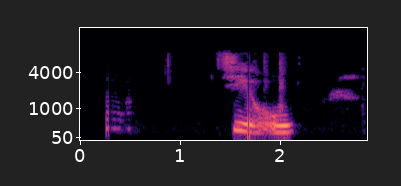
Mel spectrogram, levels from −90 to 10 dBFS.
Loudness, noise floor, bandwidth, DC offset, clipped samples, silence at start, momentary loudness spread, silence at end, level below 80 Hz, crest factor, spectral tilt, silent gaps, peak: -22 LUFS; -61 dBFS; 8 kHz; under 0.1%; under 0.1%; 0.25 s; 9 LU; 0.75 s; -56 dBFS; 18 dB; -5.5 dB/octave; none; -8 dBFS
